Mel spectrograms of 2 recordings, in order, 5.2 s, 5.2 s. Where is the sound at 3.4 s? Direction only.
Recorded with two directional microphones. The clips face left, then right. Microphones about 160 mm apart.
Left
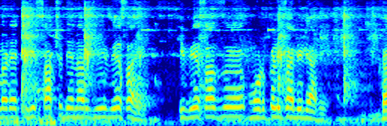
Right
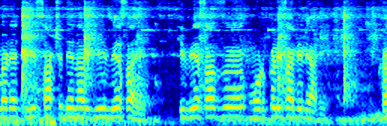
20° left (ahead or behind).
